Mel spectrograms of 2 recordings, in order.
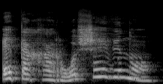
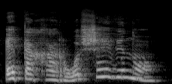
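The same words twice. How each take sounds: First: It has the intonation of a question. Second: It has the intonation of a question.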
